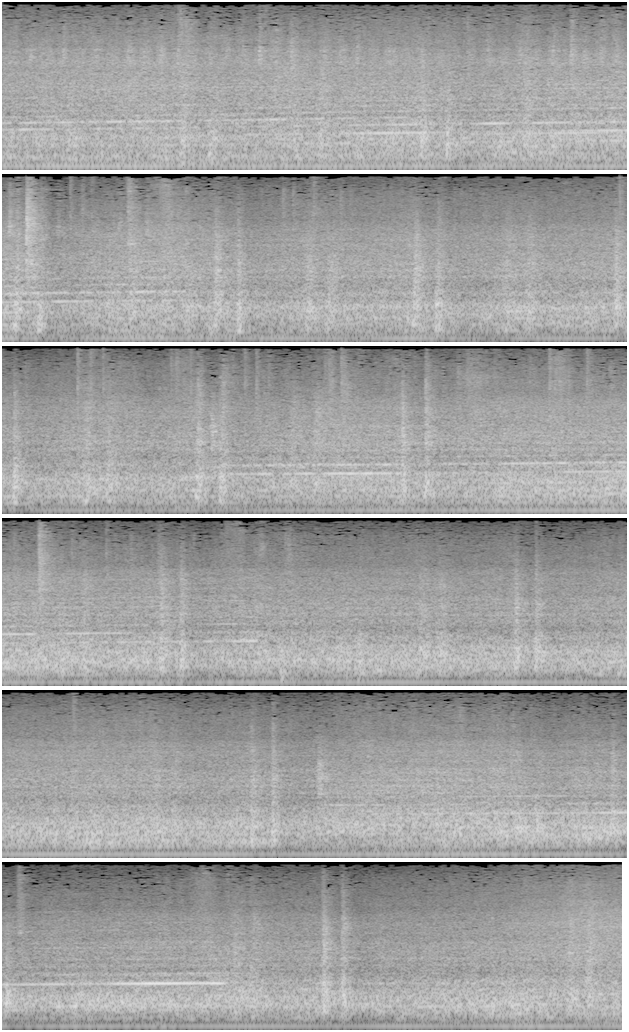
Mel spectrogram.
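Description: Manyosen tram running along its track, heard from inside the car: steady running noise with wheels clicking over rail joints and a motor whine that rises in pitch three times as the tram picks up speed.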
